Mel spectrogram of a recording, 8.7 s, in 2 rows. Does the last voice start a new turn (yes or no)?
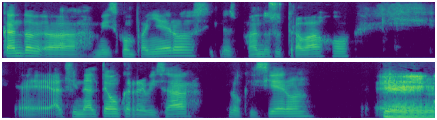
no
